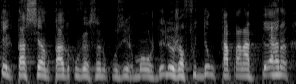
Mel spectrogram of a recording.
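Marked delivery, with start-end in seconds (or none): none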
